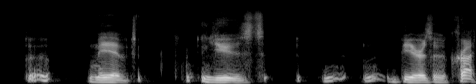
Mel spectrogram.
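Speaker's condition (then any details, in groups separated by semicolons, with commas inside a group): Stuttering; neurological stuttering since childhood; adult; repetitions, long painful blocks on first part of words, trouble breathing during blocks; blocks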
